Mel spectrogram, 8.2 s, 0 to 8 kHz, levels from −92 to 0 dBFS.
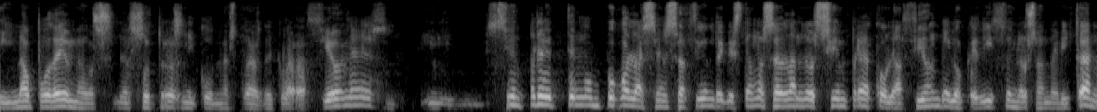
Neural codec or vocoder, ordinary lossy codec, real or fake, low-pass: codec, 24 kHz, 1.5 kbps, HILCodec; none; fake; 7.2 kHz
